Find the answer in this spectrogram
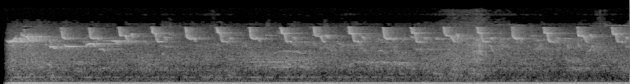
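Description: A bird repeating one high note in an even series, about three a second, over a steady low rumble.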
